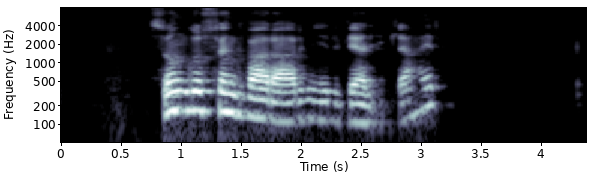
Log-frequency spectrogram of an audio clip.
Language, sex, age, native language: Icelandic, male, 30-39, Polish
